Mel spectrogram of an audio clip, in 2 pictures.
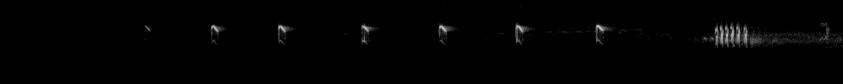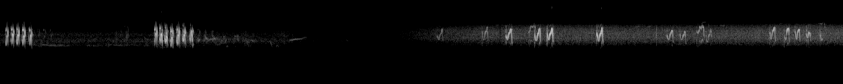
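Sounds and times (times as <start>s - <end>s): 
meadow pipit chirping: 4.4s - 6.2s, 7.0s - 11.6s, 12.7s - 16.8s.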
